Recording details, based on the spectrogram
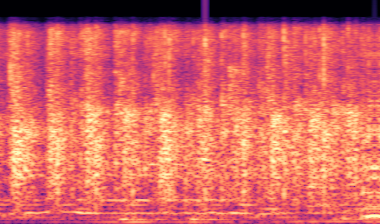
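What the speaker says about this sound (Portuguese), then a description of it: "Você pode aplaudir pelo sacrifício da cruz?" A church congregation bursts into sustained applause during an evening service, dense clapping filling the space at a steady level with a faint murmur of voices underneath.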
